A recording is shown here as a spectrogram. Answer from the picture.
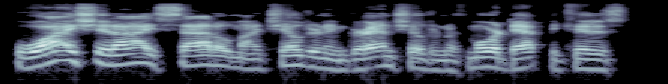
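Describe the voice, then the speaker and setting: At medium pitch, a man speaks with vocal fry and very wide pitch swings. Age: 60s. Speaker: rancher. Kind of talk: casual chat.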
